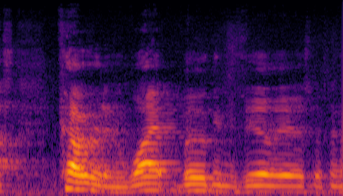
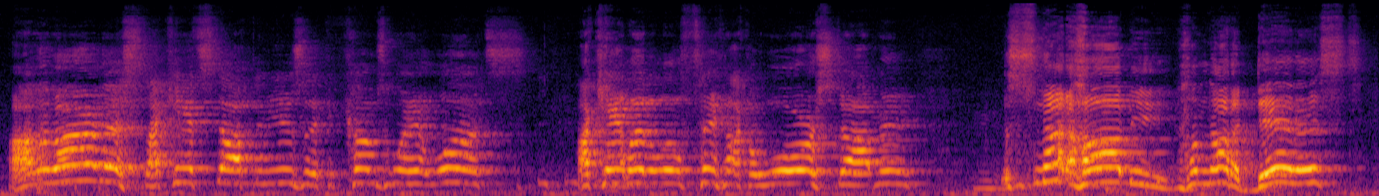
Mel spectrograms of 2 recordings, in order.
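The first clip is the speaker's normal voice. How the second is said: high, louder indignant shout; shouting back up; 10 semitones higher, 4 dB louder than usual. Retold or imitated. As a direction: yell back up, proud and offended. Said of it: "he would shout back up".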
